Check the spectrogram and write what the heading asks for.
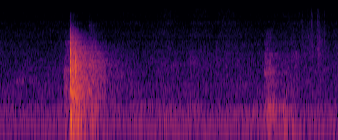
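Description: Equipment handled on a pastry work table: one sharp knock about a second in that rings briefly, then a softer knock near the end.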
